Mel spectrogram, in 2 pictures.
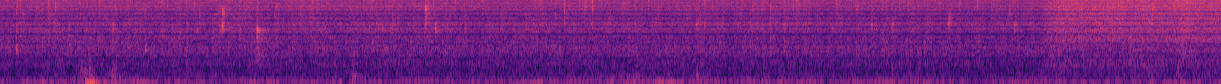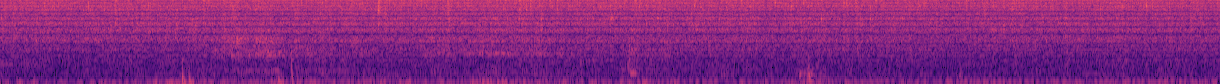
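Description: Urad dal fritters frying in hot oil: a steady sizzle that grows brighter about five seconds in. A few light clicks break in, the loudest about half a second in.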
